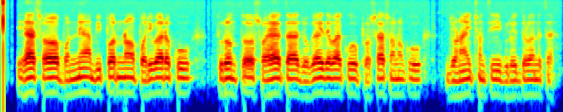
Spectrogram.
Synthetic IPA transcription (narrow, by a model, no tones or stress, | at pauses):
eɦasɔɦɔbɔnjabipɔɾɳɔpɔɾiβaɾɔku | t̪uɾɔnt̪ɔ̰sɔɦɔjɔt̪ad͡ʒoɡajd̪ebakupɾɔsasɔnɔku | d͡ʒɔɽ̃ajt͡ʃʰɔnt̪ibiɾod̪ʱɔɭɔnet̪a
